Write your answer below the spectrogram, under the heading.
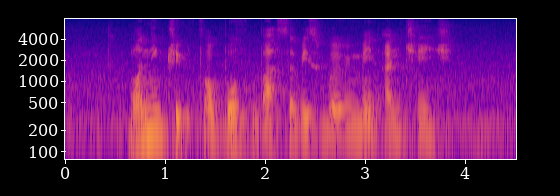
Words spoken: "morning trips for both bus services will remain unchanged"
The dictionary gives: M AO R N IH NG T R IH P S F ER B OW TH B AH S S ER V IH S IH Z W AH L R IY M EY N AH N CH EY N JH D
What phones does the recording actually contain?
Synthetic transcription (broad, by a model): M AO N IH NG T R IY P F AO B OW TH B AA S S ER V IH S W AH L R IY M EY N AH N CH EY N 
